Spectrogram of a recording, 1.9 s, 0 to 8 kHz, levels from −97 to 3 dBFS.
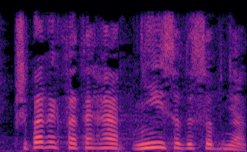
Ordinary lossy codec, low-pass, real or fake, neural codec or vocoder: none; 7.2 kHz; fake; vocoder, 44.1 kHz, 80 mel bands, Vocos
